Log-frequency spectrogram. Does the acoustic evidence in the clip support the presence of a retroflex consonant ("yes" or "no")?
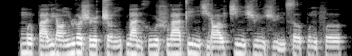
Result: yes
